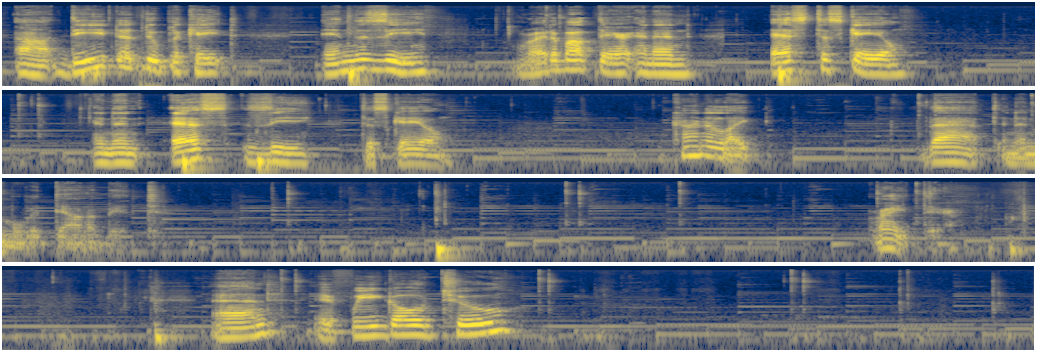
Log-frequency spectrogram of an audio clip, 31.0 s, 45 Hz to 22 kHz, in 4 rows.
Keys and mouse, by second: 0.6 shift+d, 5.8 s, 9.1 s, 15.5 click, 18.8 s, 20.6-22.1 drag, 25.4 click, 26.6 click, 27.3 click, 29.2 drag, 30.0-30.6 middle drag.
